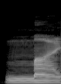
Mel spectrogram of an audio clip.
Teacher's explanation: we get this lovely open diphthong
